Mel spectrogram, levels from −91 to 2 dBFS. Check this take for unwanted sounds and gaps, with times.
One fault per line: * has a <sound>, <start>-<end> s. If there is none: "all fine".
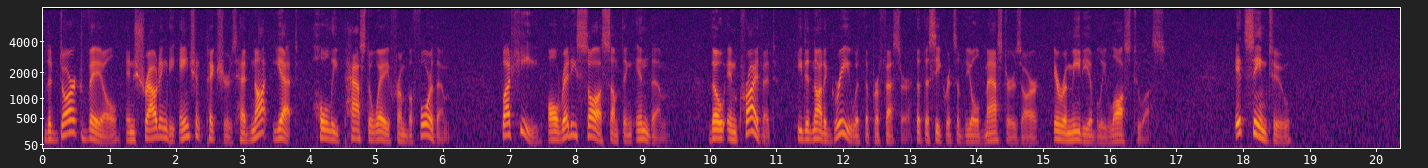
all fine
